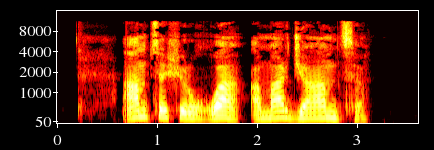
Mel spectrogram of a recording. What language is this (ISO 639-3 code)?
abk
